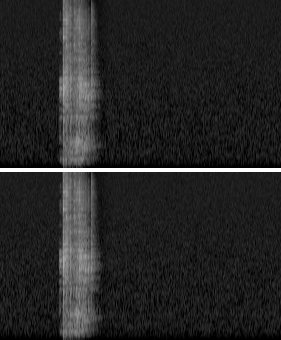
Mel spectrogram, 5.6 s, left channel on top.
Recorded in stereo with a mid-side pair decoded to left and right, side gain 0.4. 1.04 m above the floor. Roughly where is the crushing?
Ahead.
